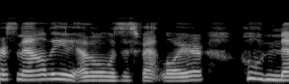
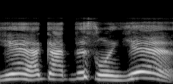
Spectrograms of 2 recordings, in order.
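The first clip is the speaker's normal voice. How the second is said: put-on excited voice, louder; 7 dB louder than usual. Retelling what an eager massage client said: imitating someone excited. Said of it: "He was so excited".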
